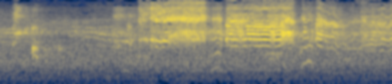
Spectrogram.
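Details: Tonga flying foxes returning to roost trees on the coast early in the morning; softer chatter swells into a loud two-second burst of piercing shrill, buzzy squealing from the colony, then eases back to scattered calls.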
